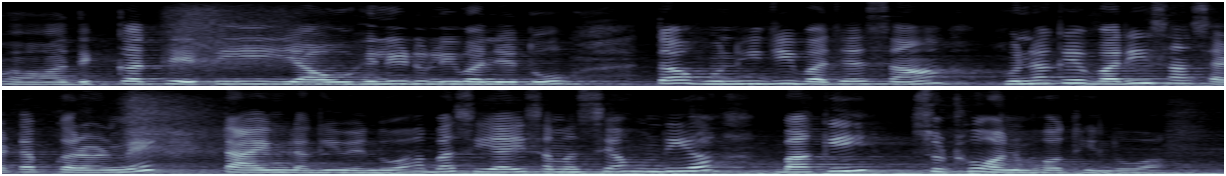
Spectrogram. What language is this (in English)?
Sindhi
